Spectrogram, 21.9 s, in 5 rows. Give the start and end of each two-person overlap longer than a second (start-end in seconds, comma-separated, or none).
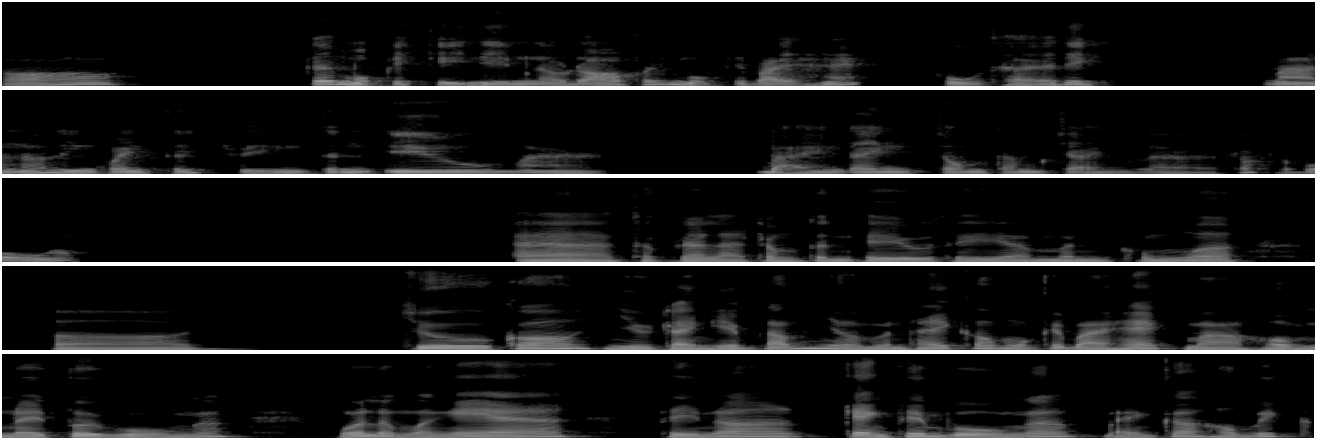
none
